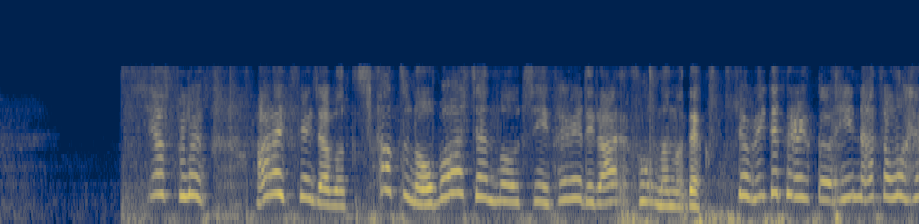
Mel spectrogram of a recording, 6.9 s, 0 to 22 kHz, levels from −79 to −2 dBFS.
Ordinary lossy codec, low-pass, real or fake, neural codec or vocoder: none; 7.2 kHz; fake; codec, 24 kHz, 0.9 kbps, WavTokenizer, small release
